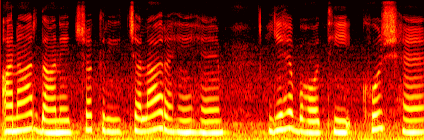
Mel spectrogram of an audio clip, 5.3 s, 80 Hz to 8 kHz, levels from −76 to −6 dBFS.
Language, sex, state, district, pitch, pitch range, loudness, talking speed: Hindi, female, Bihar, Madhepura, 260 Hz, 245-295 Hz, -13 LUFS, 145 wpm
